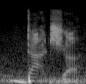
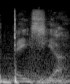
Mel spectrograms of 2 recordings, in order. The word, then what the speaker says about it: Dacia: Yeah, I mean, again, Dacia is how an English person would phonetically pronounce it. But I mean, you've got, you've got to take into account different pronunciations in terms of different countries and things like that, and how they pronounce different letters.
